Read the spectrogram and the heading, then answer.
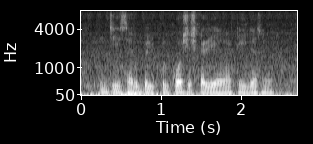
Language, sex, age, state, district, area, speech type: Urdu, male, 18-30, Delhi, East Delhi, rural, spontaneous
